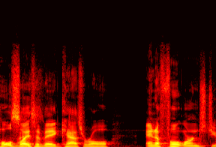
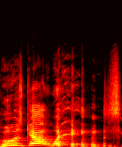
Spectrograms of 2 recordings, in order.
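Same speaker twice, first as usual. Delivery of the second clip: mock, very high-pitched shouted call. Retelling driving home and shouting out the window: imitating a shout. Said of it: "I'm shouting out the window".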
